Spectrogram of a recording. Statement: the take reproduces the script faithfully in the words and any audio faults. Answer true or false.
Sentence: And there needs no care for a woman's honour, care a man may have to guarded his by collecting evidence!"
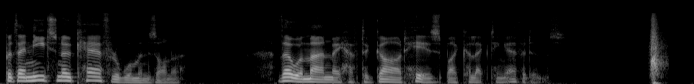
false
